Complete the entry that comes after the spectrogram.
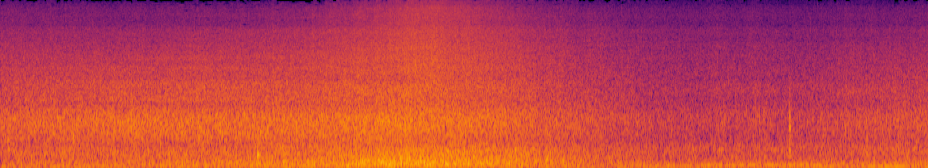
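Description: Wind on the microphone over choppy open water, with waves washing. A gust swells about four seconds in, then fades.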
